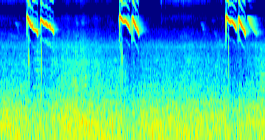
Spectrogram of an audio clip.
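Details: Oriental white-eye male calling other white-eyes: three doubled high, downslurred whistles repeated roughly every two seconds, each pair crisp and clear above a faint hum.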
